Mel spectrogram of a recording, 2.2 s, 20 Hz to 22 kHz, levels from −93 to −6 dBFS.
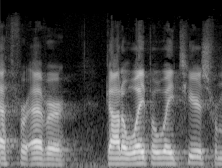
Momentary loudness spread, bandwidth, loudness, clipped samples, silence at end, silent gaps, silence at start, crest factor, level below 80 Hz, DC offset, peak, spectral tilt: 10 LU; 13.5 kHz; -24 LUFS; under 0.1%; 0 s; none; 0 s; 16 dB; -58 dBFS; under 0.1%; -8 dBFS; -5 dB/octave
